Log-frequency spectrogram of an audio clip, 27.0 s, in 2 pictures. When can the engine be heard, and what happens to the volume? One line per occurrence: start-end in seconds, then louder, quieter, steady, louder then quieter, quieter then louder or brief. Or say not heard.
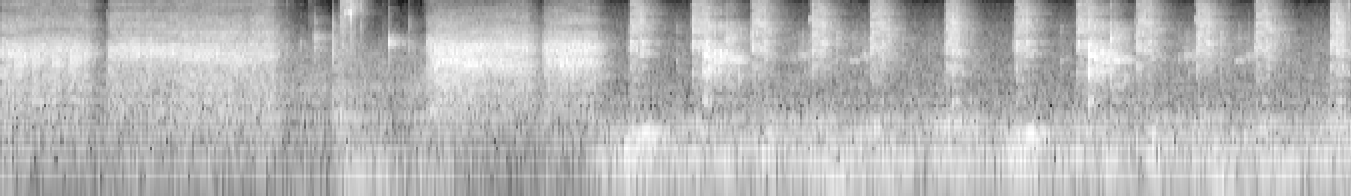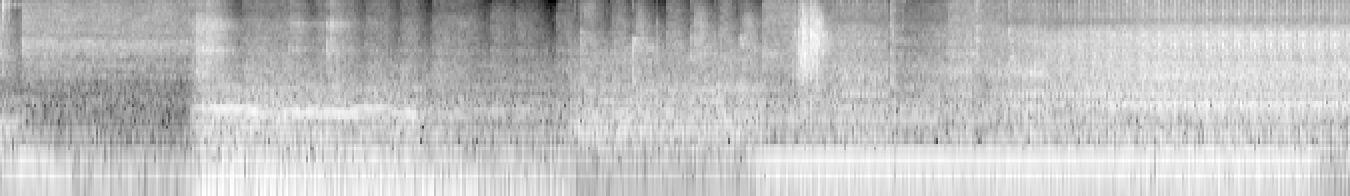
21.6-26.9 louder.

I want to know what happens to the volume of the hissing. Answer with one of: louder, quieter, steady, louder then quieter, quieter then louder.
quieter.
